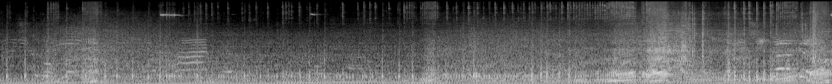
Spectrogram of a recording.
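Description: Kylie's off-road motorcycle revs and strains while climbing over big logs and rocks, the engine rising and falling in bursts under steady commentary.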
